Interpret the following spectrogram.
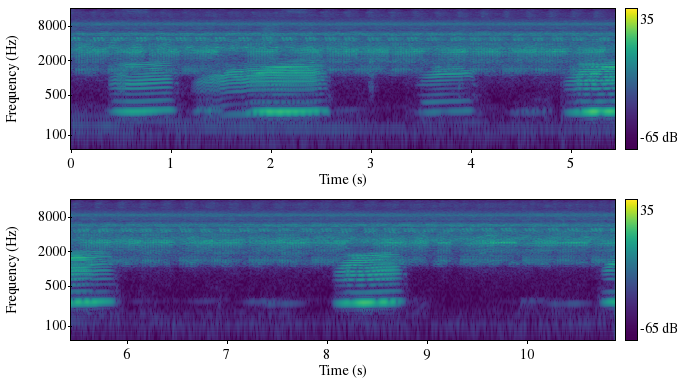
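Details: Chorus of banded bullfrogs kept in a backyard garden in Thailand, calling at night: several males give low, drawn-out moaning croaks, overlapping and alternating every second or two, with shrill insects buzzing throughout.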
